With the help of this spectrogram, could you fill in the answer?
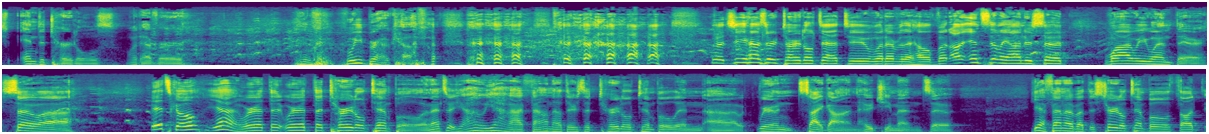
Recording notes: Recorded live at Amurica.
